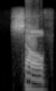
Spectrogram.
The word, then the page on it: solve: American English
